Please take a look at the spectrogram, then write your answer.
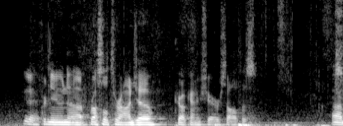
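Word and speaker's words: Tourangeau: record your last name absolutely uh t-o-u-r-a-n-g-e-a-u H pronounce it again for us Toronto it's easier and it looks okay Sergeant Toronto can you state your your occupation for the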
